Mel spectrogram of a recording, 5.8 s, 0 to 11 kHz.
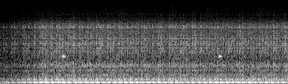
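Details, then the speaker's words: Engine read by scan tool at 78°C coolant and 1000 rpm idle, suspected abnormal during an engine management sensor and actuator check: the idle is lumpy and unsteady, pulsing about three times a second. "engine sipitnya 1000rpm ya kemudian kita lihat di sini kita curiga ini mesin tidak normal ya"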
